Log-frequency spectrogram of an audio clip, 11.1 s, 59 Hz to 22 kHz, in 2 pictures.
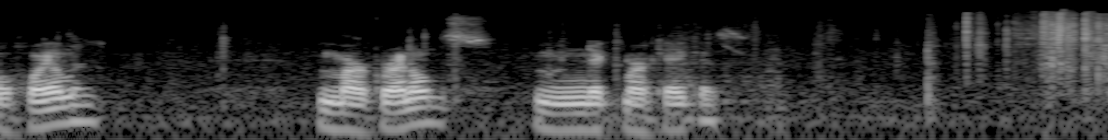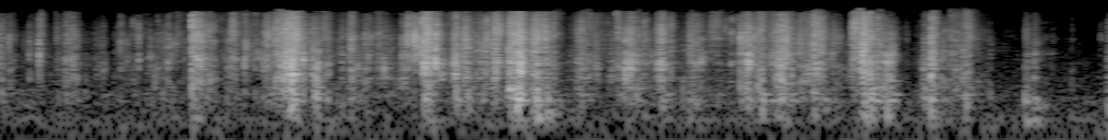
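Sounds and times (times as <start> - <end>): plastic wrapper crinkling: 4.6 - 11.0.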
